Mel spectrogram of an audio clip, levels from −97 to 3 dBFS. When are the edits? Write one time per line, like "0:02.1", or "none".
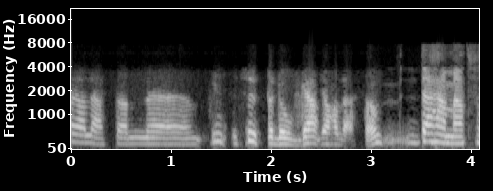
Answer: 0:01.4
0:02.5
